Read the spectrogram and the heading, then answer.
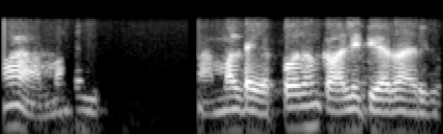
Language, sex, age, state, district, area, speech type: Tamil, male, 18-30, Tamil Nadu, Thanjavur, rural, conversation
